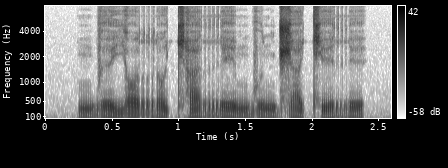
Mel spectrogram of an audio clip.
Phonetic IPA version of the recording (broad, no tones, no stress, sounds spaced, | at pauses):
m b ɘ j ɔ r ɔ cʰ a r e m b u n d͡ʒ a cʰ ɪ r ɪ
